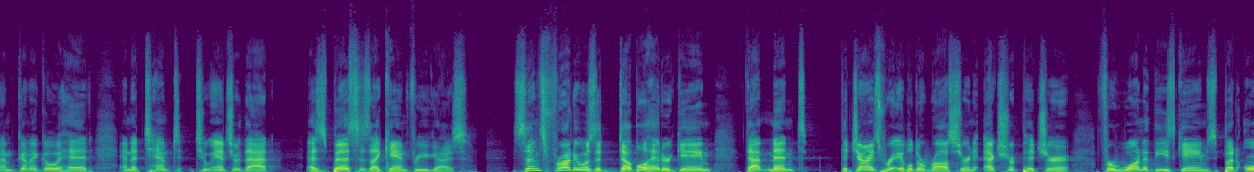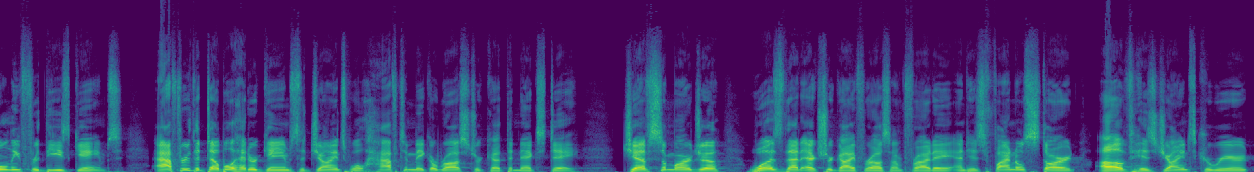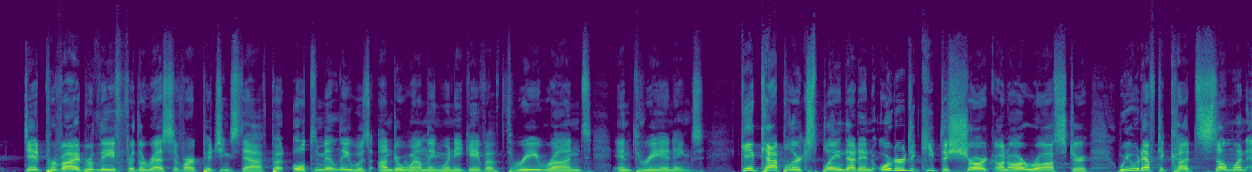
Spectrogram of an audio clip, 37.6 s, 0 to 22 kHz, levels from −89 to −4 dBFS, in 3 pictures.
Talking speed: 195 wpm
